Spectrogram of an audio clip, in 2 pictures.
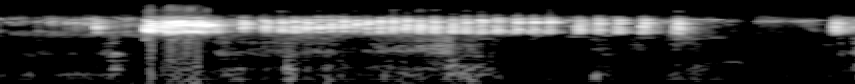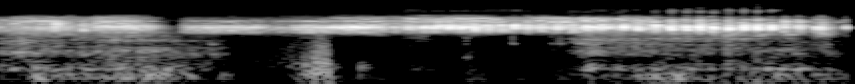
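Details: Inside a swiftlet house's nesting and hatching room, swiftlets keep up a steady, buzzing wall of high twitters, broken by a short lull near the middle, with faint low rustling underneath.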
